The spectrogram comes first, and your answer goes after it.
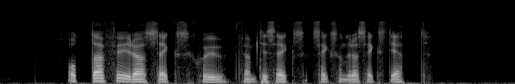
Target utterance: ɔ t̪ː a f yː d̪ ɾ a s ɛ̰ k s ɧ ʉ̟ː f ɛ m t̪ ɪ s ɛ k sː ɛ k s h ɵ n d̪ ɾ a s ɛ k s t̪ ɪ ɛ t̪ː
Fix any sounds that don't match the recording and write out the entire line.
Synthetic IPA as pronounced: ɔ t̪ː a f yː ɾ a s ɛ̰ k s ɧ ʉ̟ː f ɛ m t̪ ɪ s ɛ k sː ɛ k s h ɵ n d̪ ɾ a s ɛ k s t̪ ɪ ɛ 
